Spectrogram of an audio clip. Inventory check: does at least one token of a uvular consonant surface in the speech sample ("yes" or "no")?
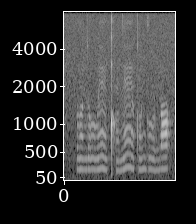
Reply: no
